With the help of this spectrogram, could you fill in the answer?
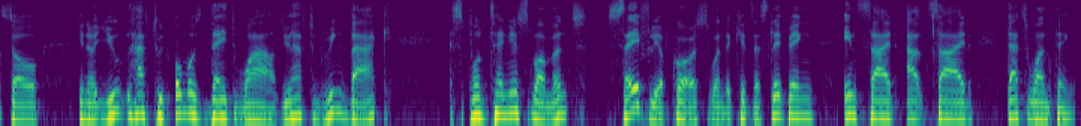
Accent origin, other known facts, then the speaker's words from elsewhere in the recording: Paris, Île-de-France, France; accent: thick French; English is a second language; moved away as an adult; now in United States; I'm from France. I'm from Paris, but I'm an American, been here for twenty years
